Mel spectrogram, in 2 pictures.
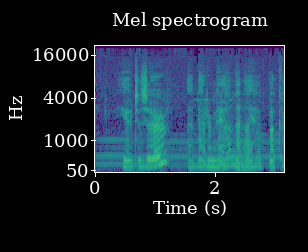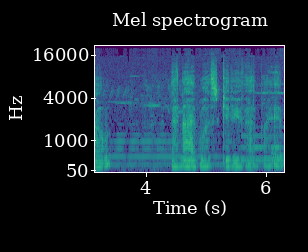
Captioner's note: voice breaking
